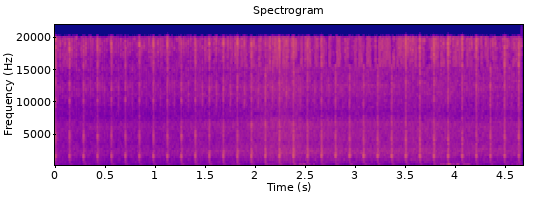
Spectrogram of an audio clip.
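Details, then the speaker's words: 1983 Porsche 944 cooling fan on test, running slowly: a light, even ticking about five times a second over a low hum, keeping pace with the fan. The owner thinks the blades are hitting something; cause unconfirmed. "kind of hear it clicking. I think it's just hitting something."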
